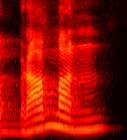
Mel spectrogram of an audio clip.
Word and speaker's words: Brahma: Ahora, Brahman, por pronunciar puntualmente, uno es Brahma, ¿no? El que va con la A larga, el arquitecto cósmico universal,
